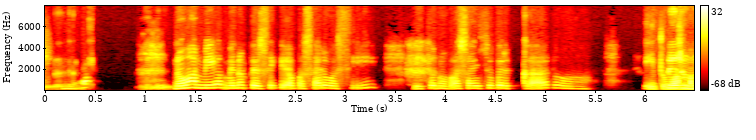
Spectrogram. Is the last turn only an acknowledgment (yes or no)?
yes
